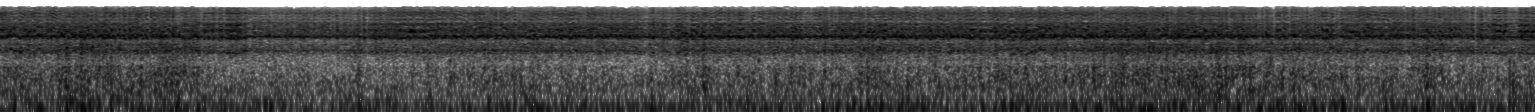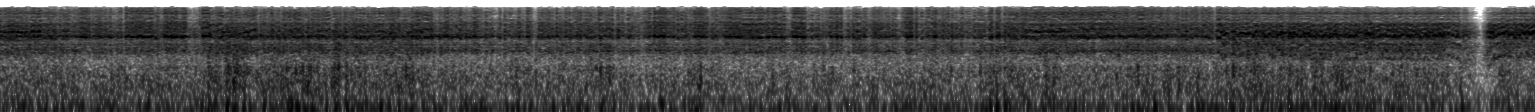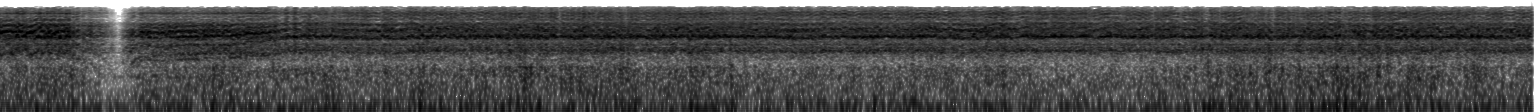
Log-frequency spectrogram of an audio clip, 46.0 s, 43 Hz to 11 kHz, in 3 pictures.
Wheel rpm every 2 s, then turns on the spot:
230, 230, 230, 230, 230, 220, 230, 230, 230, 230, 230, 230, 230, 220, 180, 130, 170, 230, 230, 230, 230, 240, 230.
none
